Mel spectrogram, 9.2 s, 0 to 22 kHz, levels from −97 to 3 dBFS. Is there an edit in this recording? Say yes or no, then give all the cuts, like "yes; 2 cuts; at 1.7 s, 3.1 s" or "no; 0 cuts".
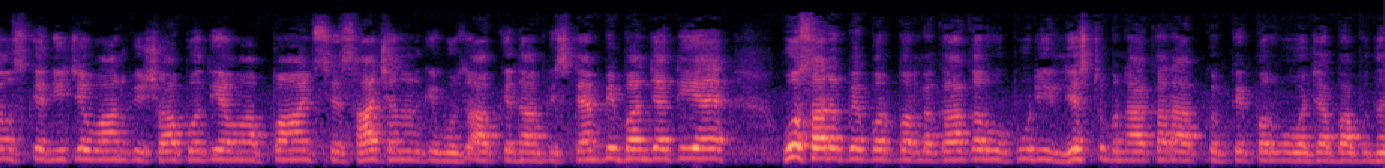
no; 0 cuts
